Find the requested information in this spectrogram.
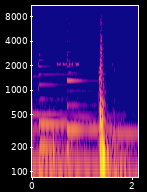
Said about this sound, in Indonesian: nih gue lagi ngerekam ini di mobil sebenarnya karena um, emang gue butuh environment yang uh, agak lebih kedap gitu loh jadi suara gue beneran emang bisa kedengeran tanpa terganggu suara apalah mesin suara apa gitu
